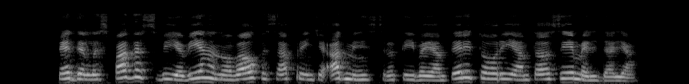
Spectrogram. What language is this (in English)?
Latvian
